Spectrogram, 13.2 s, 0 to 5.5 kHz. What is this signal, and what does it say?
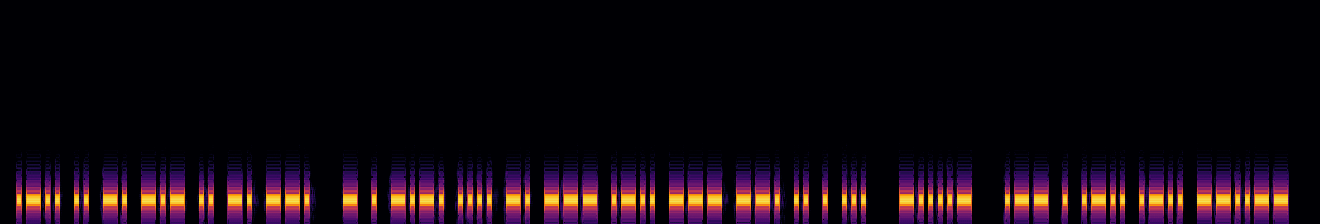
Morse code, heard as a keyed tone, about 25 wpm, 600 Hz. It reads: LINKING TECHNOLOGIES - WELL,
